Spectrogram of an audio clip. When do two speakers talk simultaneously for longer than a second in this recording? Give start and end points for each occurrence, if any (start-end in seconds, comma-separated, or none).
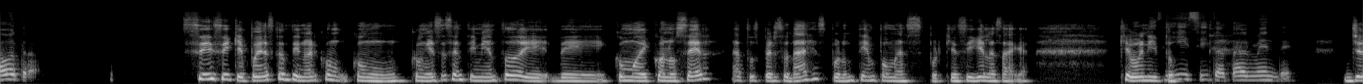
none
